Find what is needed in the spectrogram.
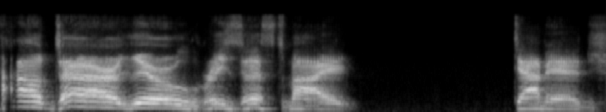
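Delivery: creature cry, held back. A game master voicing a were-rat creature yelling at a player. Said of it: "this creature yells out".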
